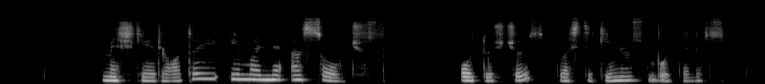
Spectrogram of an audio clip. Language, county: Lithuanian, Vilnius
